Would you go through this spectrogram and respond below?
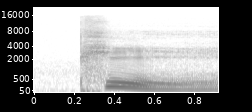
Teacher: the opening consonant a simple p sound what linguists call a voiceless bilabial plosive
